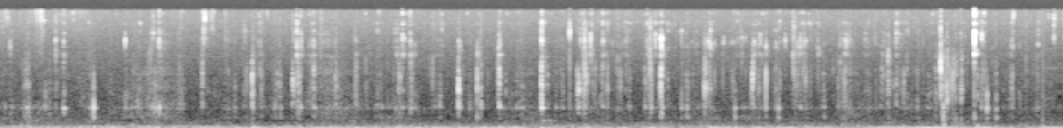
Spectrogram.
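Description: Close-miked mouth sounds of a person chewing a dense, fudgy-chewy brownie muffin with mouth closed: a steady run of soft wet clicks and smacks, a little louder about nine seconds in.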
